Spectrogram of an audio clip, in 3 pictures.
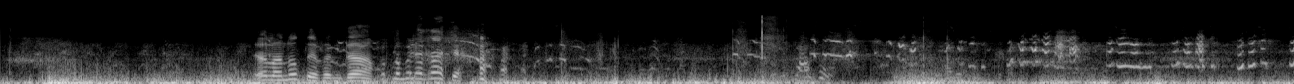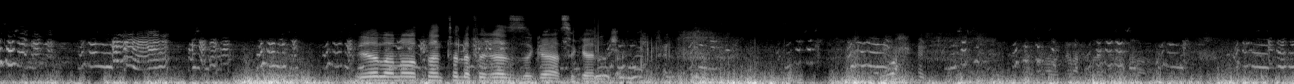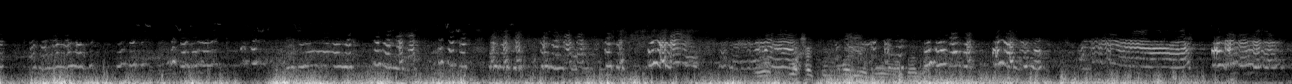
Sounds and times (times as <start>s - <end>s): Speech: 2.6s - 4.6s, 16.5s - 19.5s, 33.4s - 35.2s
Whimper (dog): 4.5s - 6.7s, 7.4s - 16.5s, 20.9s - 38.8s.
